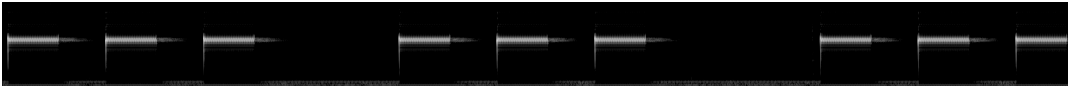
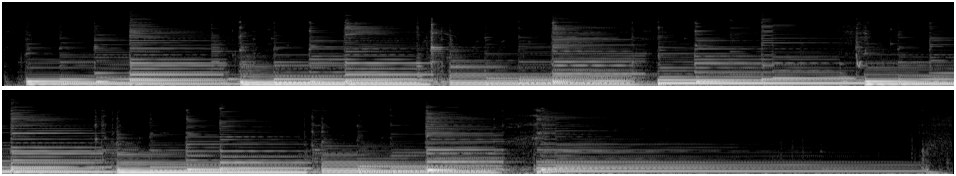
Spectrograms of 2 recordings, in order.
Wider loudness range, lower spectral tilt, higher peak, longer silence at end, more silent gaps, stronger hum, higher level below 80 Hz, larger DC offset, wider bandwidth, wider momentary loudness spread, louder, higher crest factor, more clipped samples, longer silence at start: second, 3 LU vs 9 LU; second, 1 dB/octave vs -10 dB/octave; about the same, -2 dBFS vs 0 dBFS; about the same, 0 s vs 0.05 s; neither; neither; second, -62 dBFS vs -36 dBFS; neither; first, 14 kHz vs 7 kHz; second, 7 LU vs 17 LU; about the same, -18 LUFS vs -16 LUFS; about the same, 20 dB vs 16 dB; neither; about the same, 0.05 s vs 0.05 s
